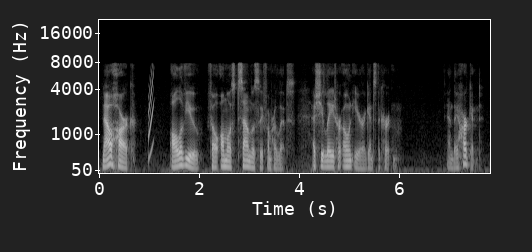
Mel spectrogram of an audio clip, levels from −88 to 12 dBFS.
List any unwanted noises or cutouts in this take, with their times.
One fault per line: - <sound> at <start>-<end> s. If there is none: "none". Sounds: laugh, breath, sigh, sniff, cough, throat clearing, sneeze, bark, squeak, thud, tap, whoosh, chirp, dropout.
- chirp at 1.0-1.1 s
